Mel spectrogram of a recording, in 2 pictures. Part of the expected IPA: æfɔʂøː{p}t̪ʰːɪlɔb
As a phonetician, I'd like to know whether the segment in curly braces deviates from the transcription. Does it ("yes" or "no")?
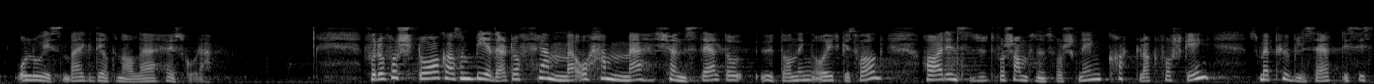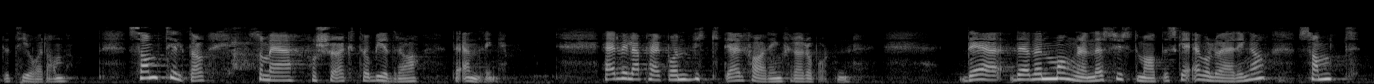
yes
